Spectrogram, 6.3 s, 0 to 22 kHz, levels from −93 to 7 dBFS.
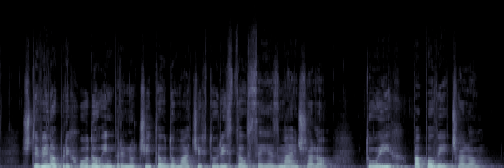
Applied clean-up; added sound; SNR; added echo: none; none; none; none.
